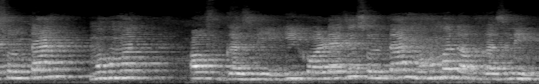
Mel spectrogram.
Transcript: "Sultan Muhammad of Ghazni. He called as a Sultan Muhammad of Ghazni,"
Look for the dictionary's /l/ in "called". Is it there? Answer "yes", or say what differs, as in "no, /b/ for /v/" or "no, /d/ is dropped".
no, /l/ is dropped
